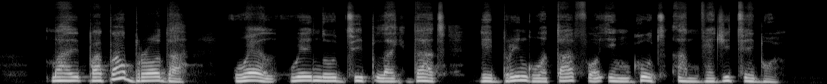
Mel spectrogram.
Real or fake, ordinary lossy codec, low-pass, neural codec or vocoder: fake; none; none; autoencoder, 48 kHz, 32 numbers a frame, DAC-VAE, trained on Japanese speech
